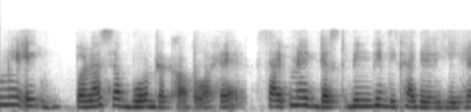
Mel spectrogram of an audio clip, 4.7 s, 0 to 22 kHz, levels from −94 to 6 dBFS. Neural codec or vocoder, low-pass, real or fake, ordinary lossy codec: codec, 16 kHz in and 24 kHz out, 0.6 kbps, FireRedTTS-2 codec; 7.2 kHz; fake; Opus, 32 kbps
